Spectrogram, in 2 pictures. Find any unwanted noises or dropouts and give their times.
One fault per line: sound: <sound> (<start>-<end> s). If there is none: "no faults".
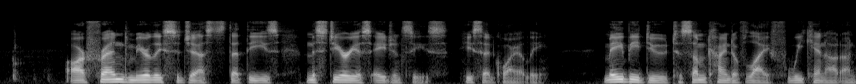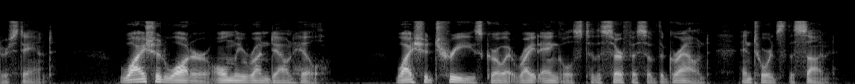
sound: sigh (0.1-0.5 s)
